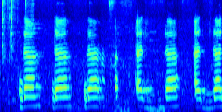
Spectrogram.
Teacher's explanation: द अ द देखिए pointed जबान है और यहां आके लग रही है। ऊपर के जो इंसिसर्स है उसके ऊपर जो मसूड़े की नोक है वहां लग रही है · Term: दाल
